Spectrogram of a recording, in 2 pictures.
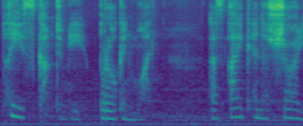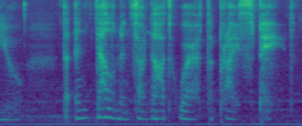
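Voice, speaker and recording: A woman's voice: on the low side, steady tone, slow pace, slight background noise, voice pushed down. A woman voicing a remorseful yet defiant shamaness, speaking in an emotional half-whisper for a horror audio roleplay. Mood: pleading.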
